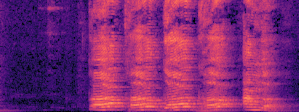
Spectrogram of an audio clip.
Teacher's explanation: तो आप महसूस करो बोलते समय कि हमारी ये 5 अक्षर एक ही जगह से उच्चारित होते हैं। वो जगह है हमारी कंठ। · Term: कंठव्य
